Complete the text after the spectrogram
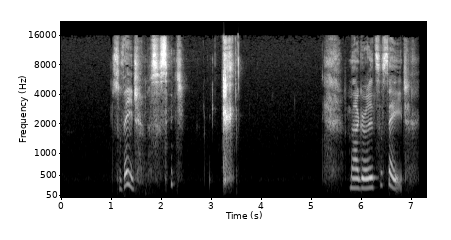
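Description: A woman speaks close to a microphone in a lively, playful way.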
